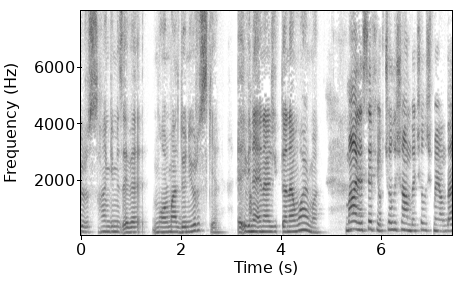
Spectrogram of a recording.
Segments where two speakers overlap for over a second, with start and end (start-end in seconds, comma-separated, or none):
none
